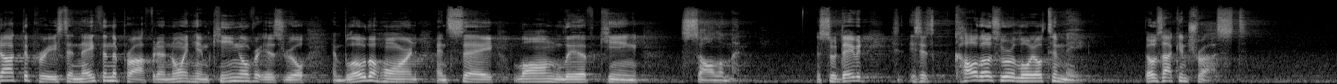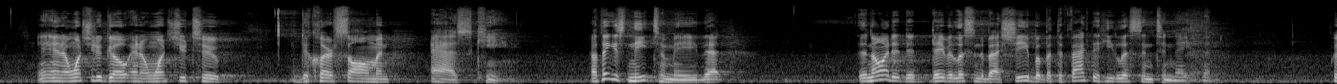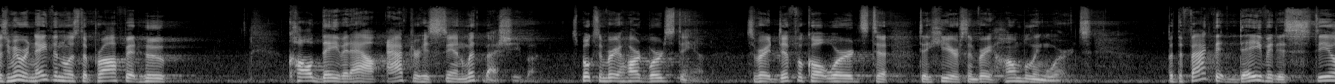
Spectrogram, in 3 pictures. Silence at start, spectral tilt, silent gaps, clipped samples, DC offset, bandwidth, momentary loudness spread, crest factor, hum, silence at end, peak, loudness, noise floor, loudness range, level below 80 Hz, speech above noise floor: 0 s; -4 dB/octave; none; under 0.1%; under 0.1%; 17 kHz; 11 LU; 20 dB; none; 0 s; -2 dBFS; -22 LUFS; -47 dBFS; 3 LU; -68 dBFS; 26 dB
